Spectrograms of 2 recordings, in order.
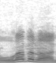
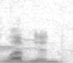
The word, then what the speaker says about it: Lebanon: the east out of Lebanon New Hampshire well the Lebanon well us new hampshirites would say it's Lebanon but we'll forgive you for that mispronunciation since you're not from New Hampshire let me just we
